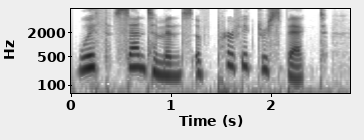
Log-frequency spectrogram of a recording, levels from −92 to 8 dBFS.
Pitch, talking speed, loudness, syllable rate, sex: 225 Hz, 105 wpm, -18 LUFS, 3.7 syllables/s, female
